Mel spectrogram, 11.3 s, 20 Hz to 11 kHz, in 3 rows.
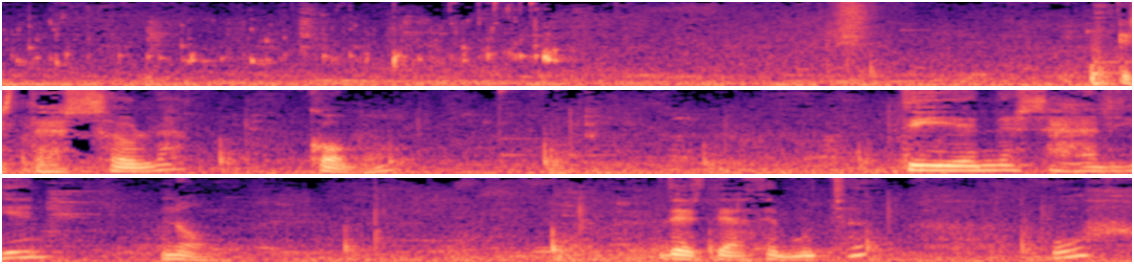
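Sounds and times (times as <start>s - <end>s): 
wine poured into a glass by a waiter: 0.0s - 2.2s
soft drips of wine: 0.0s - 2.3s
speech: 3.7s - 5.8s, 6.8s - 8.4s, 9.7s - 11.3s.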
